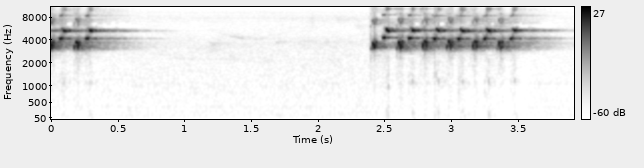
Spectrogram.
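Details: Goldfinch singing the Widani song in Safi, Morocco: a short bright burst, a long silence, then a steady series of about eight chiming, repeated notes.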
